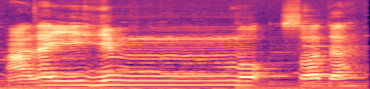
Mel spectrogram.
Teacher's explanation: Cara membacanya adalah dengan memasukkan suara huruf mim mati ke dalam huruf mim setelahnya yang disertai dengan mendengung. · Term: idgham mimi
